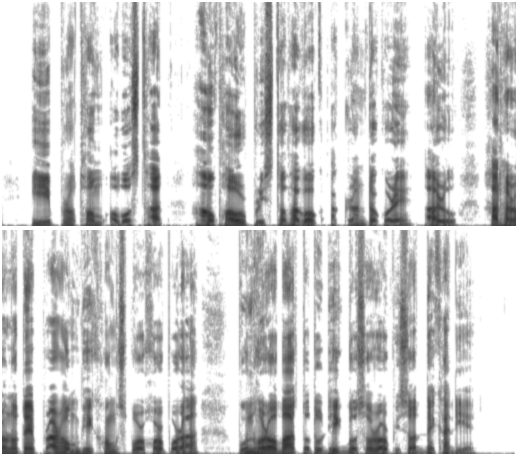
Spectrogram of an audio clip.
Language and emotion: Assamese, neutral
